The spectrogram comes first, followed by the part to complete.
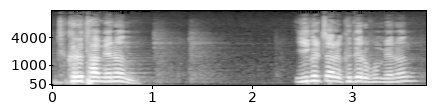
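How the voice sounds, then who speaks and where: A man's voice: high voice, fairly even intonation, moderate pace. A man giving a public lecture, explaining characters step by step and pointing at them as he talks, often asking and then answering his own questions.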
